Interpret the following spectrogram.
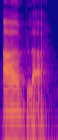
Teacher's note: The emphasis is on the second last syllable.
